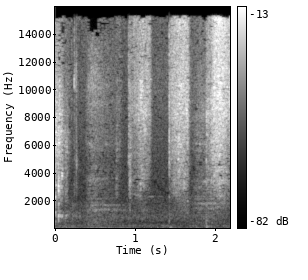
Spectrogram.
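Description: Faint, soft swishing of a paintbrush spreading a wax release agent over a modelling-clay sculpt, in a few irregular strokes.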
